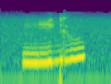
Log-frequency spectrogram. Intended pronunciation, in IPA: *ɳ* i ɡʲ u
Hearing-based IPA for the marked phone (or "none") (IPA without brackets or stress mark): ŋ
